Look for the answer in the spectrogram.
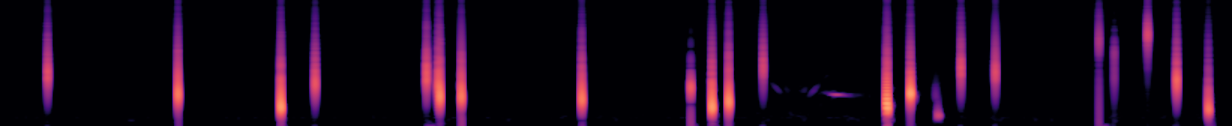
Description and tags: A really strange FM patch that I made on my Nord Modular, he really has a mind of his own. This one is sort of rhythmic.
